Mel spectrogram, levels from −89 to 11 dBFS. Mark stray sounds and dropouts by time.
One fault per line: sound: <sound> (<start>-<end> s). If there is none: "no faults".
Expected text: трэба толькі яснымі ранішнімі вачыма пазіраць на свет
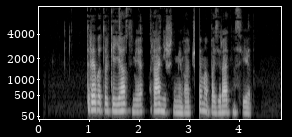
sound: dropout (3.1-3.2 s)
